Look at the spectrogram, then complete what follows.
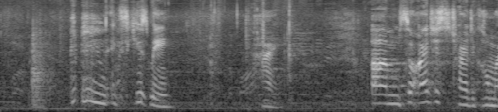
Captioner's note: clears throat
